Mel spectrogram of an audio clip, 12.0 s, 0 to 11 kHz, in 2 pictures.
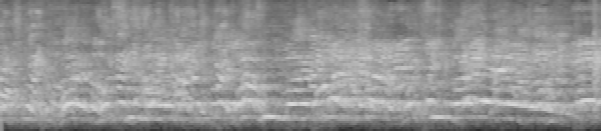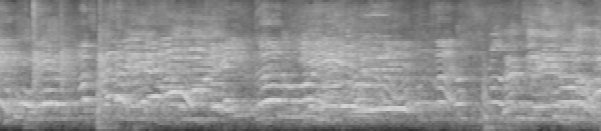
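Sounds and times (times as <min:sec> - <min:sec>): spectators calling out and chattering: 0:00.0 - 0:12.0.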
